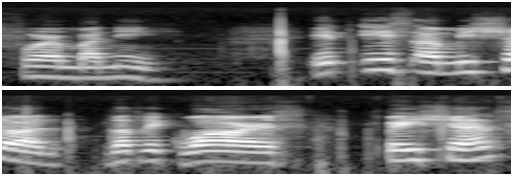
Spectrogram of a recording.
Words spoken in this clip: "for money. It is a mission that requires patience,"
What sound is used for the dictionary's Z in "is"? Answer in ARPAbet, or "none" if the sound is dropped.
S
